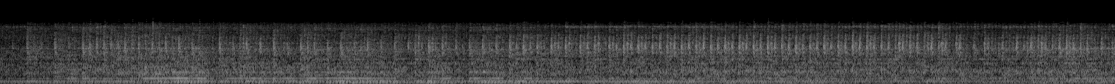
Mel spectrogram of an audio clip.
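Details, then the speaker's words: VW Touran 2010, 1.6 BSE engine rebuilt about 15,000 ago (oversize pistons, valves, hydraulic lifters), cold after two days parked: dull irregular knock about three-four per second at idle below 1000 rpm, seemingly from the left side, fading as it warms; source unconfirmed. "Ощущение, как будто откуда-то с левой стороны стучит. По мере подевания он все тише и тише стучит."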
